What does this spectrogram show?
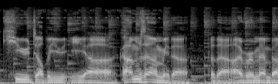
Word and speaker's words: QWER: in between the things so I was like qu but um I think it's hang corrected me saying it's pronounced qw we e r kam for that I remember I'll remember that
